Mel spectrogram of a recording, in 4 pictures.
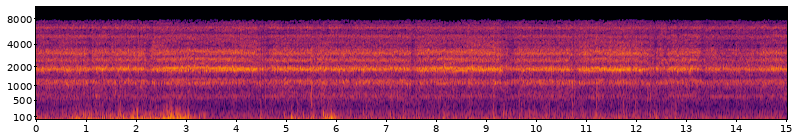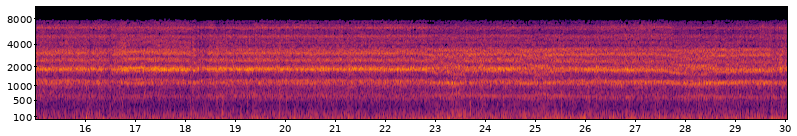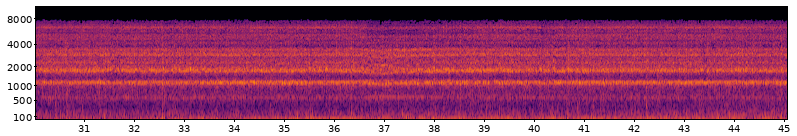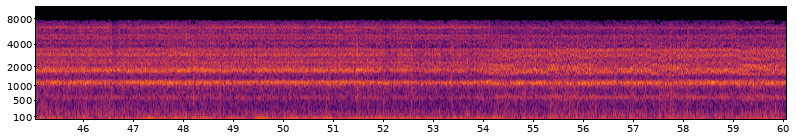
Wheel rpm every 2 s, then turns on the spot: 160, 160, 160, 160, 160, 160, 160, 160, 160, 160, 160, 160, 160, 160, 150, 150, 150, 150, 150, 150, 150, 150, 150, 150, 150, 150, 150, 150, 150, 150.
none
